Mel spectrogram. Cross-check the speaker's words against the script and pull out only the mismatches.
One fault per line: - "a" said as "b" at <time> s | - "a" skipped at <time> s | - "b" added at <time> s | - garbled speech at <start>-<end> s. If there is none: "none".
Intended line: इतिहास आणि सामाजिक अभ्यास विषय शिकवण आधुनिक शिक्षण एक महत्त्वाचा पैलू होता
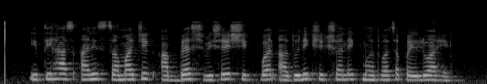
- "होता" said as "आहे" at 4.3 s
